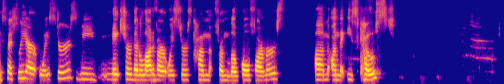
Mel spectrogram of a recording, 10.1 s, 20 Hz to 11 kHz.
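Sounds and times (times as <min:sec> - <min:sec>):
speech: 0:00.0 - 0:05.7, 0:06.3 - 0:07.9
cat meowing: 0:09.3 - 0:10.0.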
